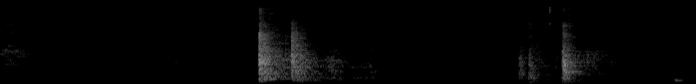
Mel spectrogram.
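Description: Oven door shutting after a chocolate chip cookie cheesecake is slid back in, two separate clunks with rattling in a quiet kitchen, nearby and fairly loud.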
